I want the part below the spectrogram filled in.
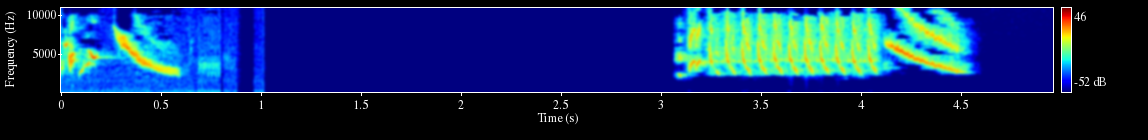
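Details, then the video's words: A European goldfinch sings passades: a brief falling slur, then quiet, then one bright phrase of rapid metallic pulses closing with two long descending slurs. "chant chardonneret │Les passades"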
